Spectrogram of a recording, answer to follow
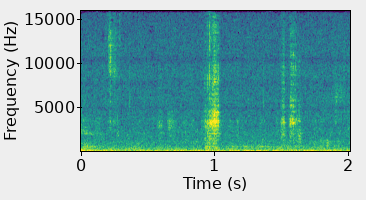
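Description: Near silence with faint scratching and one soft click about a second in: small scissors and fingers working on the leathery shell of a python egg.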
